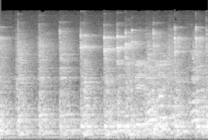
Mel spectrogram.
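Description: Cellos and a viola played by tapping the bows on the strings, an even run of short ticks at about four a second, with pitched string notes sounding underneath.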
